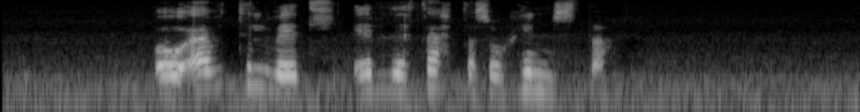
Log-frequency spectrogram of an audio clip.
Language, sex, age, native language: Icelandic, female, 20-29, Icelandic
